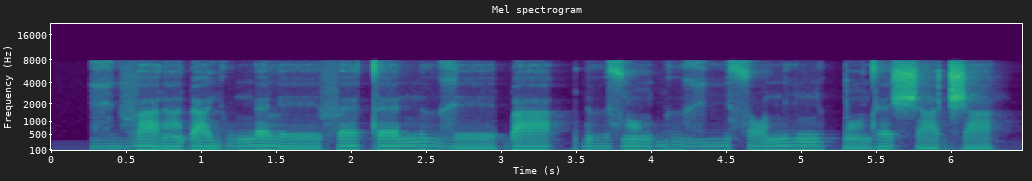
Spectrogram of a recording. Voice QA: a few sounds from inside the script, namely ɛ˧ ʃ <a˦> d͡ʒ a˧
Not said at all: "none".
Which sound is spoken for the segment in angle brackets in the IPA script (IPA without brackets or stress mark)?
a˨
